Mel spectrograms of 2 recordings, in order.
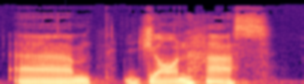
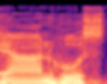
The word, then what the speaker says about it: Jan Hus: John Huss, or yeah. Jan Hus, to be more accurate with the pronunciation, a church priest from Bohemia and a professor at the University of Prague.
